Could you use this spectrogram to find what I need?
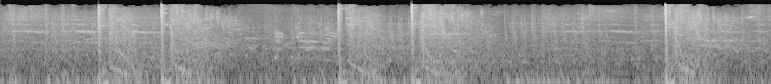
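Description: Sharp rifle shots crack loudly several times.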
